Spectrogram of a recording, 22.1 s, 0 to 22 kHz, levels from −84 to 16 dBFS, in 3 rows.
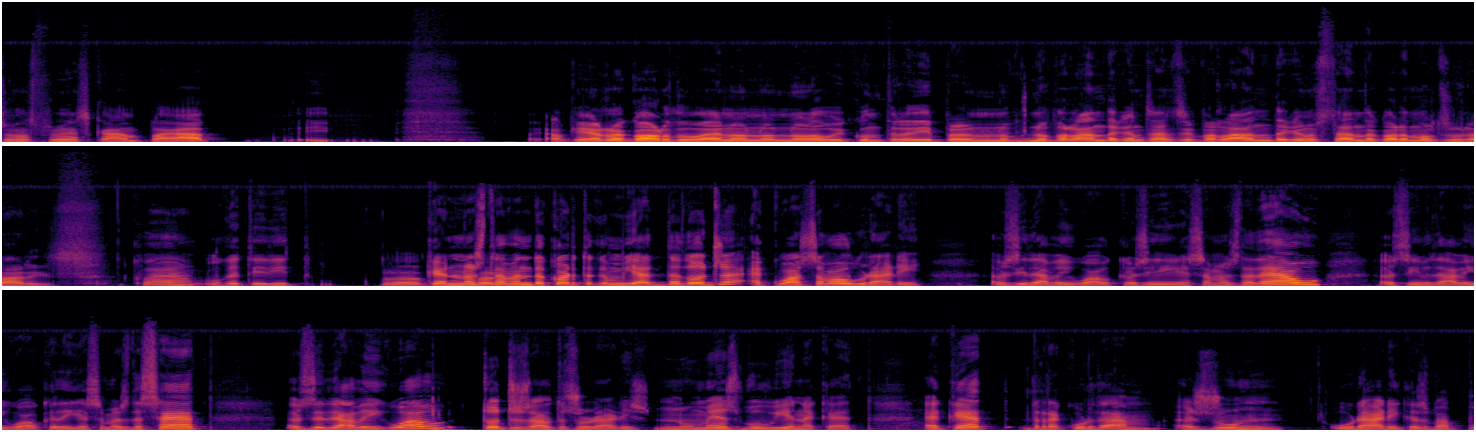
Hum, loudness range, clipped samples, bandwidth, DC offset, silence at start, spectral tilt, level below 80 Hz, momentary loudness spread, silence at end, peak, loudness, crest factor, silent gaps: none; 6 LU; under 0.1%; 16.5 kHz; under 0.1%; 0 s; -5.5 dB/octave; -48 dBFS; 12 LU; 0 s; 0 dBFS; -23 LUFS; 24 dB; none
